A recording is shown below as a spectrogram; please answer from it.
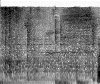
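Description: Cardboard mailer box being opened and handled: soft rustling and scraping of the cardboard, with one light tick about a second in, over quiet background music.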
